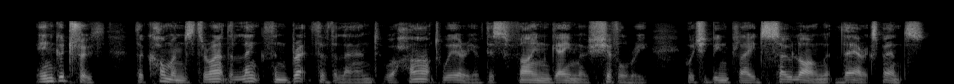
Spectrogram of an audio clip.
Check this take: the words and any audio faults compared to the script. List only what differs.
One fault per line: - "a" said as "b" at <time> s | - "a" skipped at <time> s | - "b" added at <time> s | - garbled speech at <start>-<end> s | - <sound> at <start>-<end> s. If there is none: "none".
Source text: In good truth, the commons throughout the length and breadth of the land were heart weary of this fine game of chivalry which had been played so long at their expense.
none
